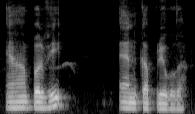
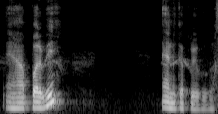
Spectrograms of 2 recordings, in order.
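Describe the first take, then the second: No difference in how they are said.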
